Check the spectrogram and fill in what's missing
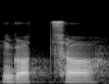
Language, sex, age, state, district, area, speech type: Odia, male, 18-30, Odisha, Nayagarh, rural, read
